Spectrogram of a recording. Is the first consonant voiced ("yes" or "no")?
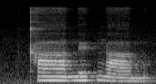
no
